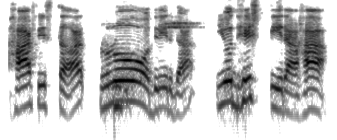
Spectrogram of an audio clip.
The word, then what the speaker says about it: Yudhishthiraha: Yudhishthiraha. You is also Hrisva. Dhi, Mahaprana. Hrisva. Shti, again Mahaprana. Yudhishthiraha. You all know that in the end, if the Visarga comes, you have to pronounce.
